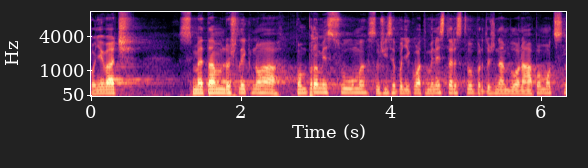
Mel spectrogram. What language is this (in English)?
Czech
